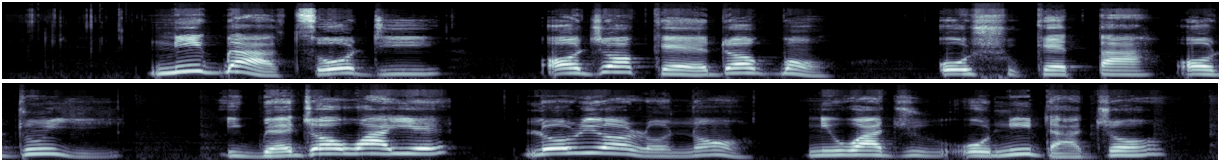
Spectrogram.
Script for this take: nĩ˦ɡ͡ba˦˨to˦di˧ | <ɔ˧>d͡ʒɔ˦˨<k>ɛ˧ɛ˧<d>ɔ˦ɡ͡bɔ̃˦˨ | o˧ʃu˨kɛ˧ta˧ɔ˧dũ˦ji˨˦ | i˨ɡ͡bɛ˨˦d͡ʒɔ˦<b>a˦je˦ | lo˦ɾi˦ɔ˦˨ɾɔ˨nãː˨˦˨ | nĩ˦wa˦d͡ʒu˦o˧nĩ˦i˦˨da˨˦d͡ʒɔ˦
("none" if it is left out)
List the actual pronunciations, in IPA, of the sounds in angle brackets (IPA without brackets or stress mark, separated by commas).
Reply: ɔ˧, k, d, w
